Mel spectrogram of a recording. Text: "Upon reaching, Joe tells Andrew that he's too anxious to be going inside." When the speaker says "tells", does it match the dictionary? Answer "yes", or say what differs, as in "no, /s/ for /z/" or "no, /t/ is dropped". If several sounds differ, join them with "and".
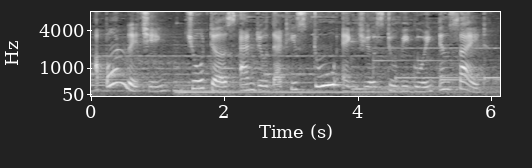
no, /l/ is dropped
